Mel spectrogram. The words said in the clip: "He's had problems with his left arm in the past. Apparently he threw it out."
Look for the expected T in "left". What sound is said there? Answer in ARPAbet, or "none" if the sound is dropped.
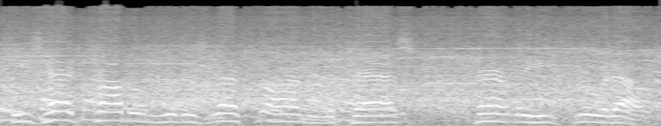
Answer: T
